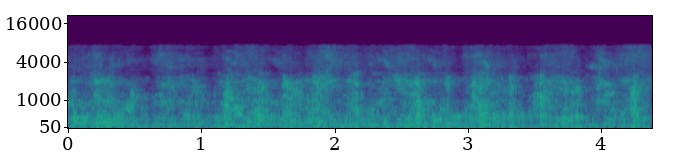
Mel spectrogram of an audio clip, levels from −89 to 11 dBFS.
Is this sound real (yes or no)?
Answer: no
